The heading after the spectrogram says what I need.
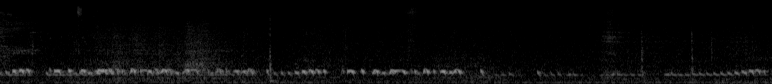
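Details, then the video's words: Black grouse lek in Florarna, three cocks displaying at dawn on 17 April 2013 near the Filsartrusket hide; loud bubbling rolling coo phrases, a couple of seconds each, fading briefly then starting up again. "Orrspel i Florarna"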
